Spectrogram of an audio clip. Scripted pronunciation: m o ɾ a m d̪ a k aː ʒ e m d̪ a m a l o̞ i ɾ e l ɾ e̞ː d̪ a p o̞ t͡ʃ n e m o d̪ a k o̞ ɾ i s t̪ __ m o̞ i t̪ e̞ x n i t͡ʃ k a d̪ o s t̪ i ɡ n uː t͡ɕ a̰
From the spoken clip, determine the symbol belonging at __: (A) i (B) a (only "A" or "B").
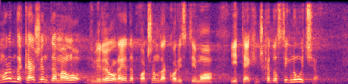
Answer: A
